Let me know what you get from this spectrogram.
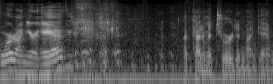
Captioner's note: laughing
